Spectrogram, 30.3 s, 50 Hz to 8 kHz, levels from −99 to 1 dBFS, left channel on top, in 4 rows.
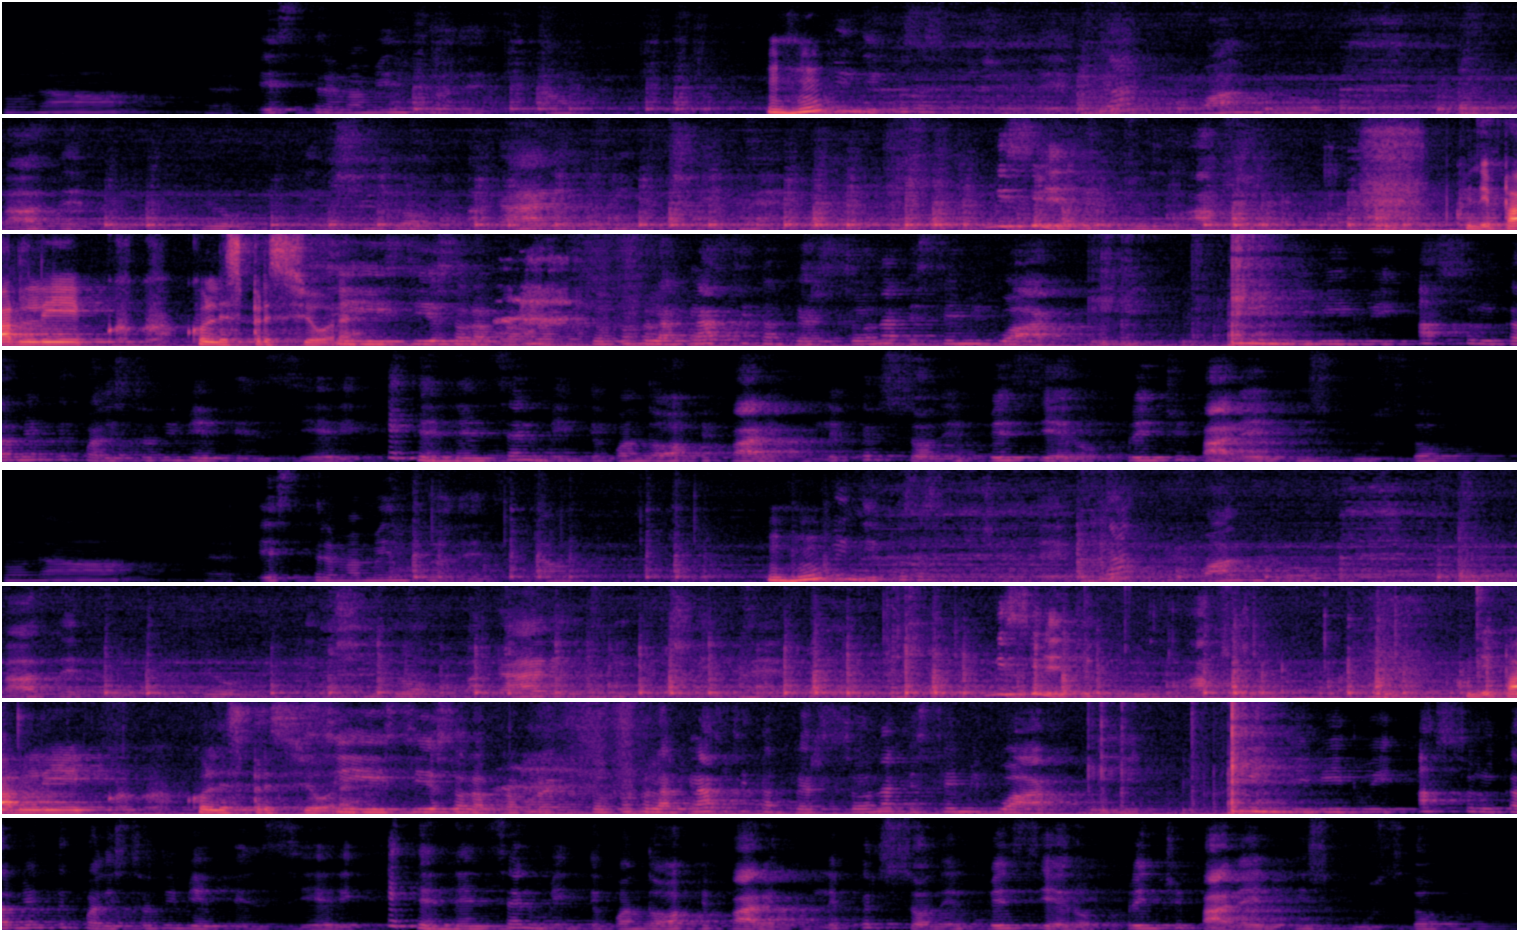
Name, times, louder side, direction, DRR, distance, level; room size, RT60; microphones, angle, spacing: voice 1, 0.0-0.6 1.3-2.9 4.2-5.7 6.0-6.6 7.4-8.9 9.2-11.5 12.5-14.0 16.7-20.8 21.3-24.5 24.8-26.1 26.4-29.9, right 1 dB, 25° right, 3 dB, 1.8 m, -51 dB
sound 1, 1.9-15.2, right 1 dB, 75° right, 2.2 m, -52 dB
voice 2, 3.8-4.1 14.4-16.9 17.8-17.9, left 4 dB, 50° left, 12 dB, 0.6 m, -38 dB
sound 2, 12.9-21.5, right 2 dB, 55° right, 1.6 m, -52 dB
25.0 x 8.8 x 5.7 m, 1.0 s
head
